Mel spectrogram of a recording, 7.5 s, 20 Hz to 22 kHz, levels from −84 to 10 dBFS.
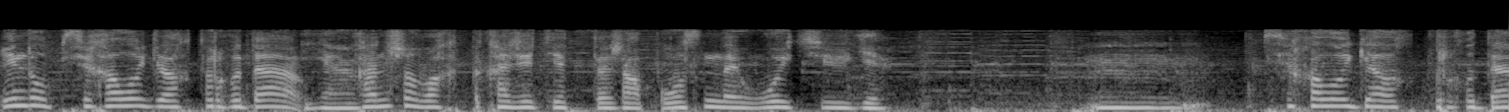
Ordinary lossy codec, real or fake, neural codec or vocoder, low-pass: none; fake; vocoder, 44.1 kHz, 128 mel bands, Pupu-Vocoder; 7.2 kHz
